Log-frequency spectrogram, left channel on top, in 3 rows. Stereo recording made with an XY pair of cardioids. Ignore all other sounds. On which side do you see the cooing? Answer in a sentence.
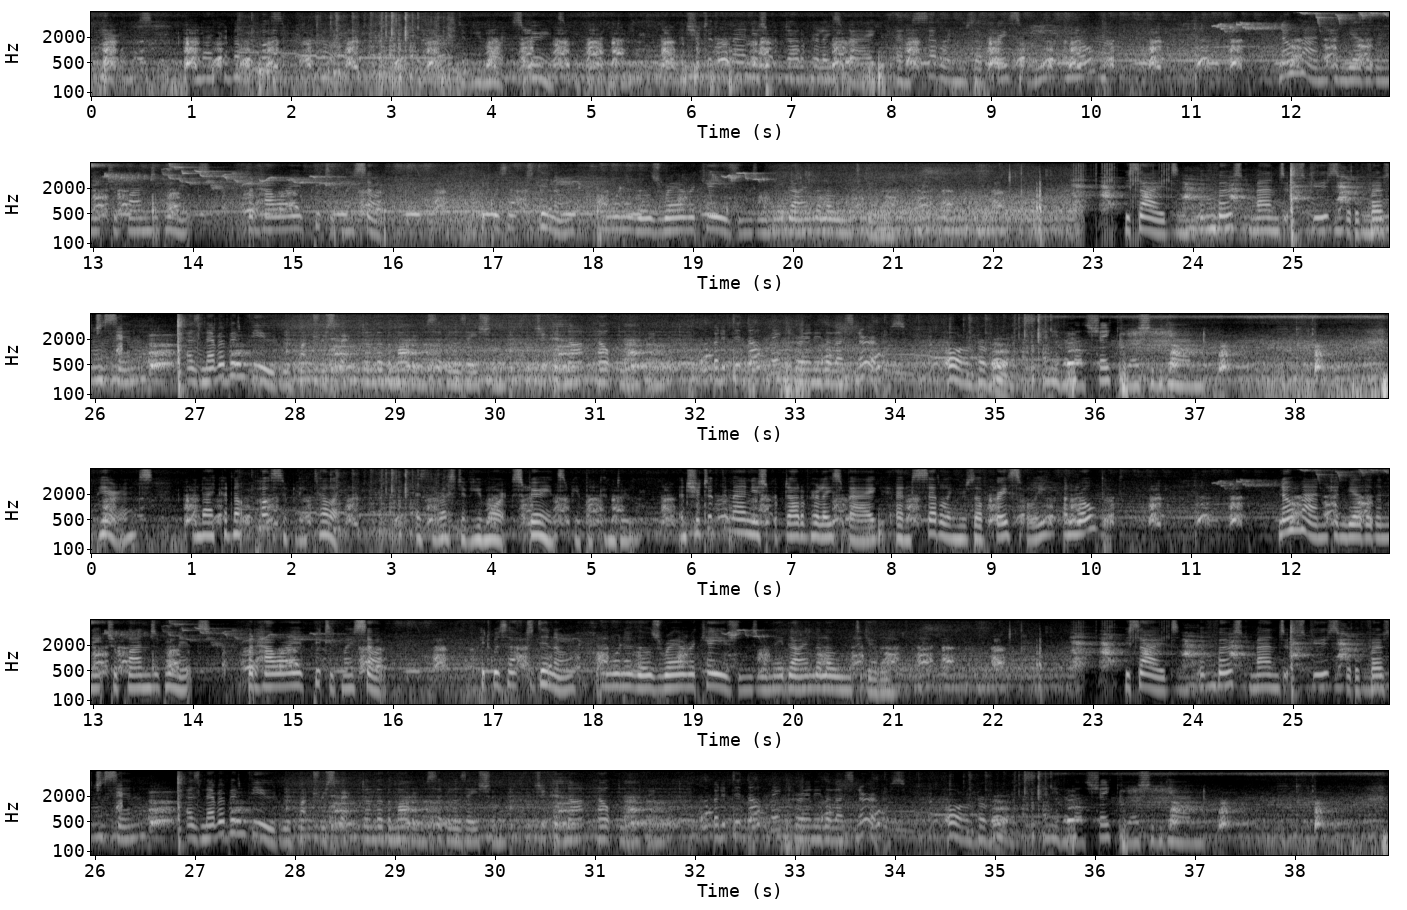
You can hear the cooing on the left.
